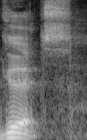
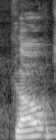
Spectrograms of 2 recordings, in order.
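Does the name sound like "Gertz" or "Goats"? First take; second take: [name]; Goats. First: The name is said like [name], with a rounded vowel. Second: The name is said like the English word goats. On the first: It is the way the name is said in Germany. The speaker calls it right. "they pronounce my last name [name]. If you're in Germany" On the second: It is the way people here read the spelling. The speaker calls it wrong. "as a kid, I'd be at the doctor's"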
